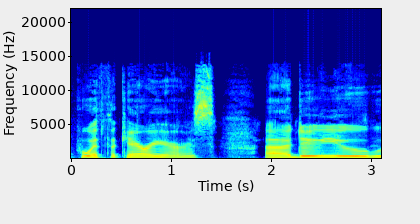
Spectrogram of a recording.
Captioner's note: speaking French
